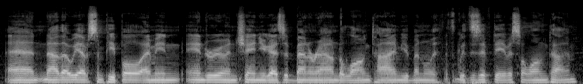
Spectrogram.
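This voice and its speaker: A man's voice: fairly low pitch, monotone, fast. A man hosting a casual podcast, introducing guests and laughing easily. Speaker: podcast host.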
